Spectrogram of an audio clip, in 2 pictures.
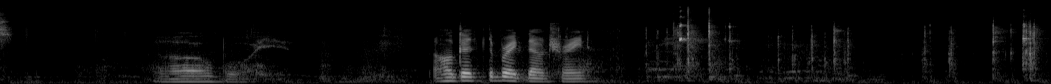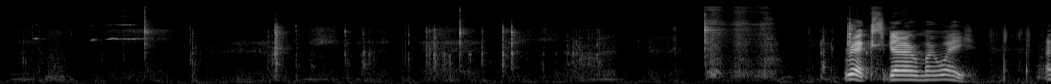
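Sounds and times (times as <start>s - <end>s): toy trains clicking on wooden track: 6.0s - 17.8s.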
